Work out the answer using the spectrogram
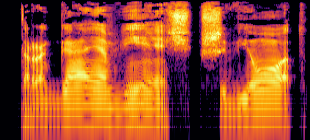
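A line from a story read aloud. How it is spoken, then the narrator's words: Nasal voice. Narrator (Russian): гнусаво сказал он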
